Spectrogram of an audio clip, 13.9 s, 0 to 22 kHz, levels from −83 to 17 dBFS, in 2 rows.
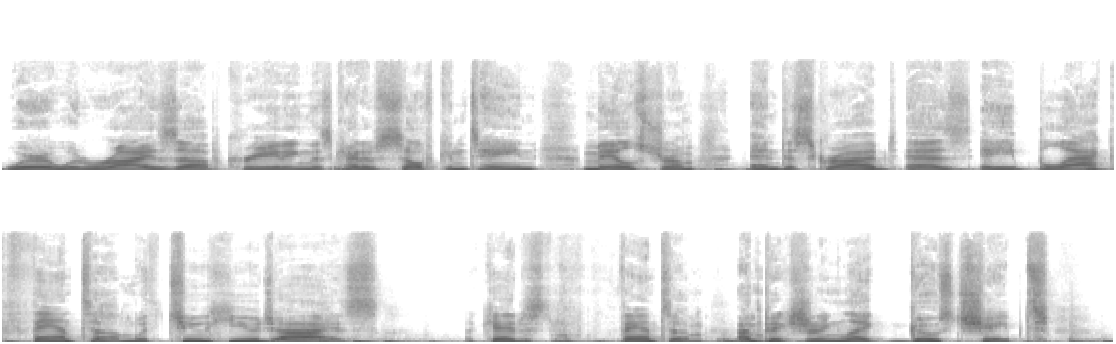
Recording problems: low rumble; faint; throughout; 25 dB below the speech

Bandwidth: 14.5 kHz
